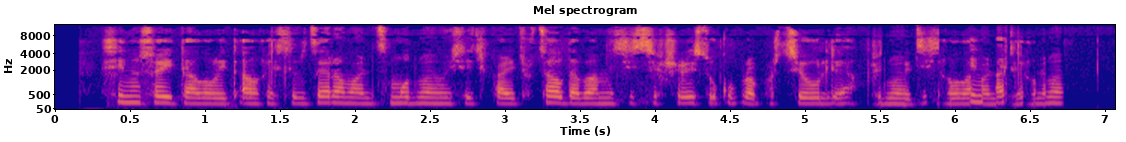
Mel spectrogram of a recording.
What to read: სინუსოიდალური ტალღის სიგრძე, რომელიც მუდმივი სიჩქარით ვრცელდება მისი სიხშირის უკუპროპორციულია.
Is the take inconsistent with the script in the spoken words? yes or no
yes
